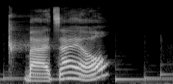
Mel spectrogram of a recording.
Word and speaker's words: 맞아요: starts with a vowel, the final consonant moves over and is pronounced with the next syllable. So it sounds like 맞아요, 맞아요.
